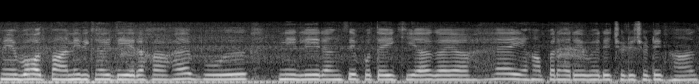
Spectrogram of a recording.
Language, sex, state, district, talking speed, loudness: Hindi, female, Chhattisgarh, Sukma, 170 wpm, -16 LUFS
